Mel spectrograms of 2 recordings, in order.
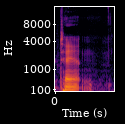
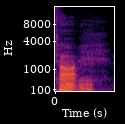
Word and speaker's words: Taunton: Is it Taunton or Tanton? – Taunton.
